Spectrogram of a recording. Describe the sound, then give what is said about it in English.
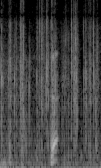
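Steady crinkling and crackling of tough plastic packaging being worked open by hand, with irregular sharp crunches throughout and a brief murmured vocal sound in the middle. “Okay, apparently I need scissors because it's wrapped in super titanium plastic.”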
